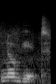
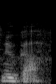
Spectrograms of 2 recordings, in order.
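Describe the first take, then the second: First: It is said like the English word nugget. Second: It is said the French way, like noo-gah. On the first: This is the pronunciation learned in childhood. The speaker calls it wrong. "I was brought up calling it Nugget" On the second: This is the proper French pronunciation. The speaker calls it right. "when you grow older and you take French, you realise it's Nougat"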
